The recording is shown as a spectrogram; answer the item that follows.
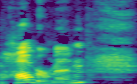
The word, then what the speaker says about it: Habermann: I learned how to pronounce her last name, Habermann.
